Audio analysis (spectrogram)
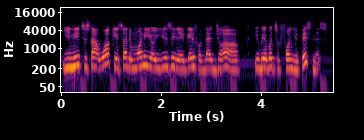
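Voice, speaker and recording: A young woman speaks at a middling pitch with music behind her. She talks informally and motivationally, as on a livestream, often repeating herself to drive a point home. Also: fairly even intonation, fairly quick. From Cameroon. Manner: conversational, repeats phrases for emphasis. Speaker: co-host and guest speaker on a livestream.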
